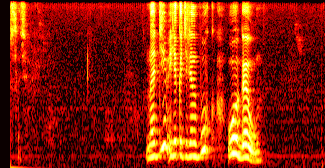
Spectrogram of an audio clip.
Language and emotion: Russian, neutral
